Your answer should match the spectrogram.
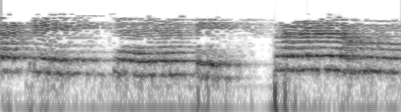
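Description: Devotional chanting by a group of voices in unison, sustained sung lines with a short pause for breath about two and a half seconds in.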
